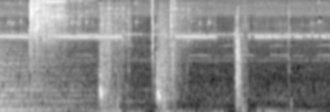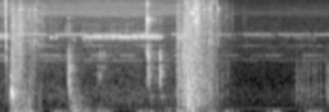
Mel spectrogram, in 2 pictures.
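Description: Short menu clicks from a game sound now and then.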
